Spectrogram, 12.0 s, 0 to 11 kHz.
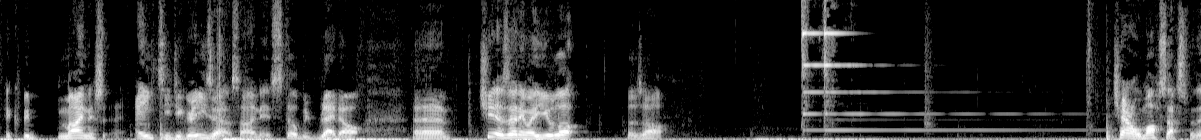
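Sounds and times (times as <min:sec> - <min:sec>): wine glass clinking and ringing: 0:08.0 - 0:11.2.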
